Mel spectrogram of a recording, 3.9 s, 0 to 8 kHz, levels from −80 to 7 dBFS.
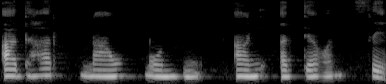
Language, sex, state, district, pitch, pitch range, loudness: Marathi, female, Maharashtra, Pune, 190 Hz, 185-200 Hz, -27 LUFS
